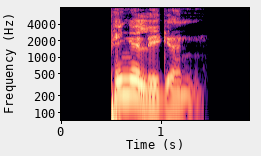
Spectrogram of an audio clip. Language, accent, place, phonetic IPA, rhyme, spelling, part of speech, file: German, Germany, Berlin, [ˈpɪŋəlɪɡn̩], -ɪŋəlɪɡn̩, pingeligen, adjective, De-pingeligen.ogg
- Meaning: inflection of pingelig: 1. strong genitive masculine/neuter singular 2. weak/mixed genitive/dative all-gender singular 3. strong/weak/mixed accusative masculine singular 4. strong dative plural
